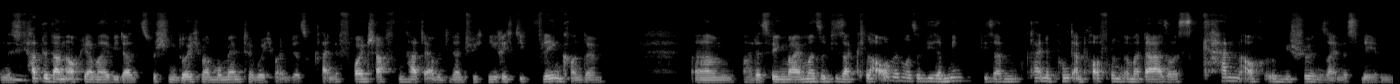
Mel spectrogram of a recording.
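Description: Very rapid speech from a man, pitched at medium with fairly level intonation. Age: 20s. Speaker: anti-bullying coach. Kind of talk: interview. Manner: casual.

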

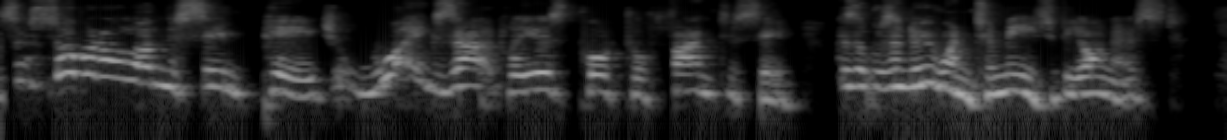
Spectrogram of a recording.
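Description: A woman with a Scottish accent speaks at a high pitch with very wide pitch swings. Her pace is fairly quick. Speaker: podcast host. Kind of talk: interview.

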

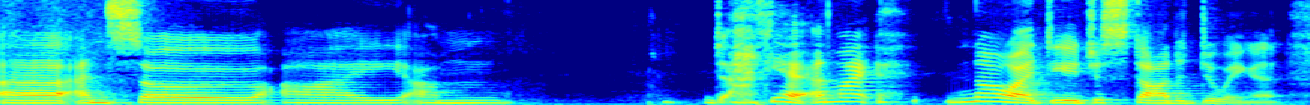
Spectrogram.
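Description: A woman with an Australian accent speaks at a very slow pace, her medium-pitched voice carrying lively intonation. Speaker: writer and actor. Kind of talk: casual radio interview. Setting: radio interview by call.

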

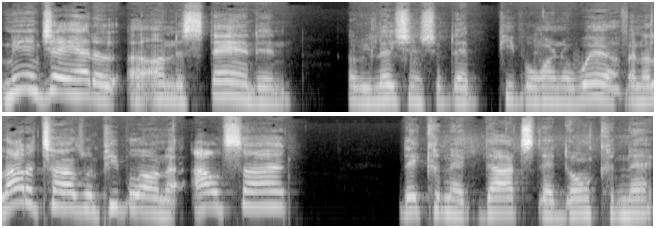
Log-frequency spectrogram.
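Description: A man with a New York accent speaks at a fairly quick pace with a high pitch, ordinary pitch variation and very even loudness, in a very clean recording with a silent background and a dry, close sound with no echo. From New York, Hollis, Queens. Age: 50s. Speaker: businessman and filmmaker. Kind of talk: interview.

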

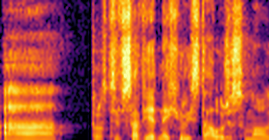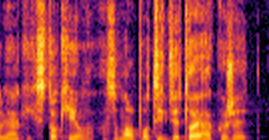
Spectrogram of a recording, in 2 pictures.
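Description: Speaking in a normal speaking voice, a man with a fairly low pitch keeps a moderate pace and fairly even intonation. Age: 30s. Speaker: fitness coach and podcaster. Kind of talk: casual interview. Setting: remote call.

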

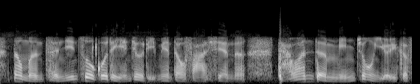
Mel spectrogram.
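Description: Delivered at a fairly quick pace, the speech comes through noticeable background noise. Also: man. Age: 50s. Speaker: professor. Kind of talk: radio interview. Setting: remote line.

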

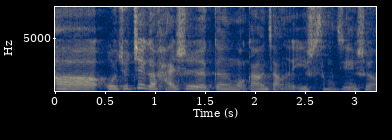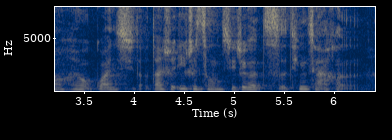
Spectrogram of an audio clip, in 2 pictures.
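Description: Somewhat breathy and fairly even in intonation, the voice moves at a very fast pace with hardly any pauses, in audible room echo. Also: woman, medium pitch for a woman. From Beijing, China. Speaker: designer and spirit medium. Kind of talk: casual chat.

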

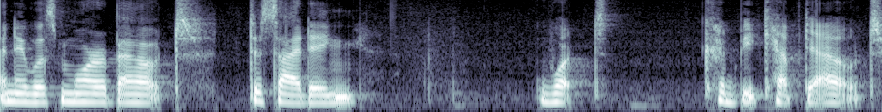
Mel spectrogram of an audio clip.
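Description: A woman with a Norwegian accent. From Norway. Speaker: biblical scholar. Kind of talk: interview.

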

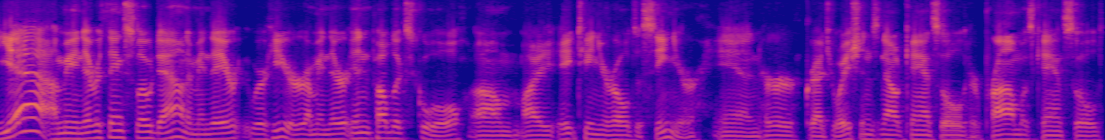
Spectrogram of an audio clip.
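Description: With an ordinary speaking voice, a man talks at a fairly low pitch and a moderate pace, using ordinary pitch variation and hardly any pauses. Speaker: author and web developer. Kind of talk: interview. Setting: video call.

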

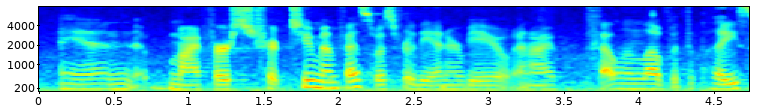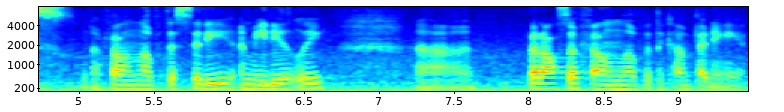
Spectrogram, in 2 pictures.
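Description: A woman talks at a fairly quick pace. The recording has audible room echo and noticeable background noise. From Kentucky, near Cincinnati. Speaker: distiller. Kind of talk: interview.

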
